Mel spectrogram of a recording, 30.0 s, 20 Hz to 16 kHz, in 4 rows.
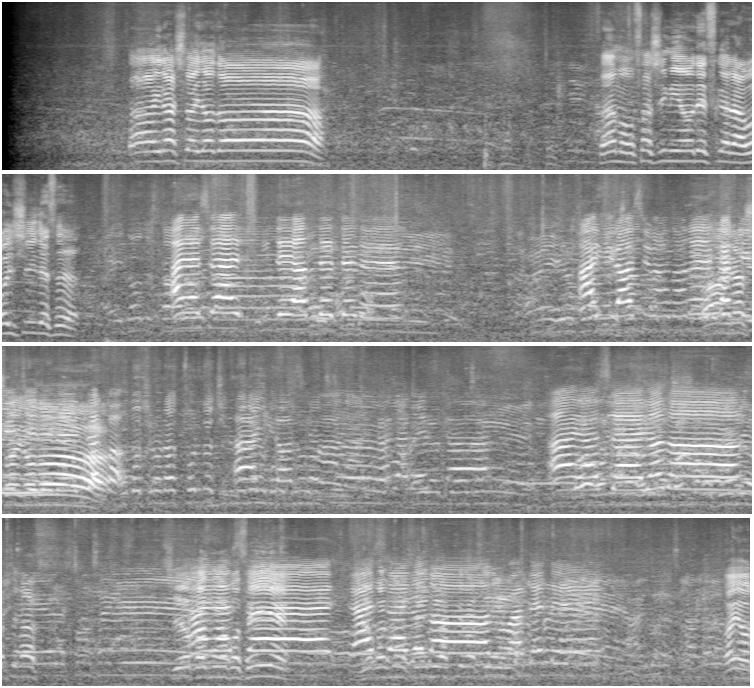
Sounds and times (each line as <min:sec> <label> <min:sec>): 0:00.2 people 0:29.9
